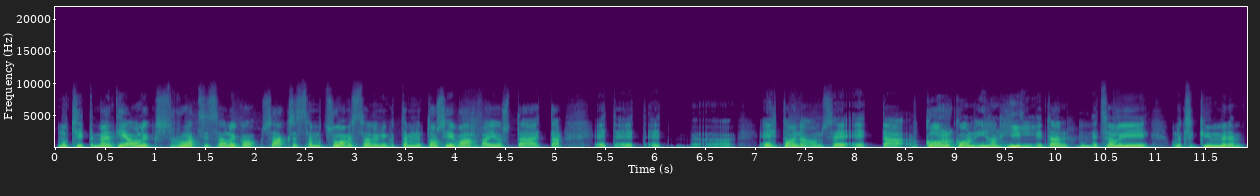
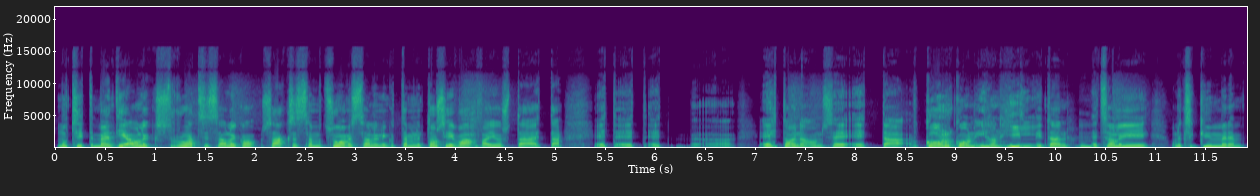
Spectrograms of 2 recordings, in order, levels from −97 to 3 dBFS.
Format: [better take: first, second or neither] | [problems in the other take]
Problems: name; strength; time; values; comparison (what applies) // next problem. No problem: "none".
second | muffled; very; fading above 3 kHz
